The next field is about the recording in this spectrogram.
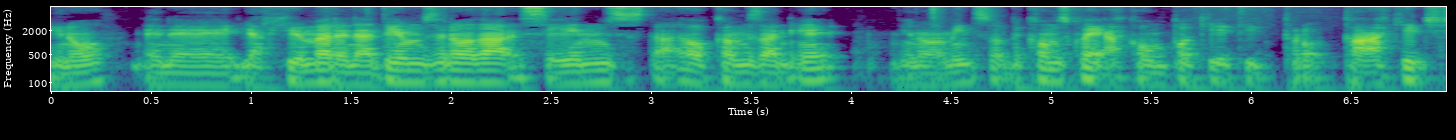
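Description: A man with a Scottish accent, fairly low-pitched with vocal fry and a bright, sharp tone, with ordinary pitch variation at a very fast pace. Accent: Scottish, Lanarkshire. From Scotland. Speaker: author. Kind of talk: school presentation talk. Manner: casual, conversational. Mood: warm, earnest. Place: home room. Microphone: phone near.

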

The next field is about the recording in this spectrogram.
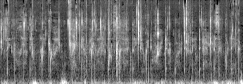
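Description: A woman whispers at a very fast pace, her loudness swinging widely from moment to moment. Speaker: ASMR creator. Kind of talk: novel reading. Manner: whispered. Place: home room. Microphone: studio mic.

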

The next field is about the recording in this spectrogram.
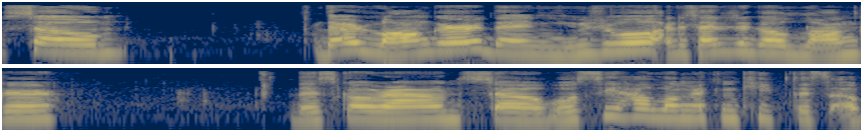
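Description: The sound is dry, with no echo. A woman speaks at a fairly slow pace. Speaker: vlogger. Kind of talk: casual vlog chat. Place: car. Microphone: phone near.

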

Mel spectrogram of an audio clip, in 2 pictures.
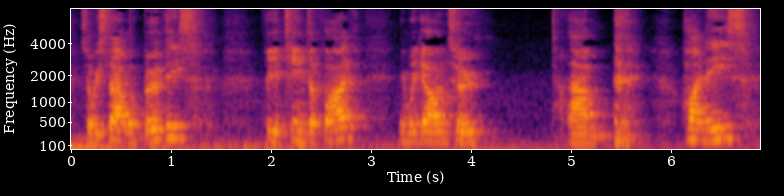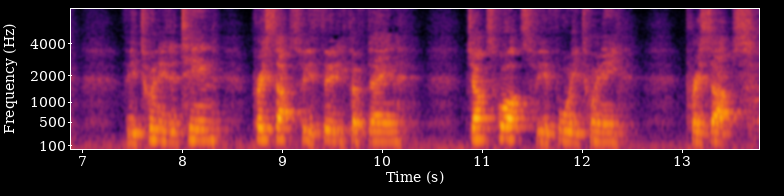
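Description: With audible room echo, a man talks in a high pitch at a moderate pace, leaving long, frequent pauses. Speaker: fitness instructor. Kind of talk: workout instruction. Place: garage.

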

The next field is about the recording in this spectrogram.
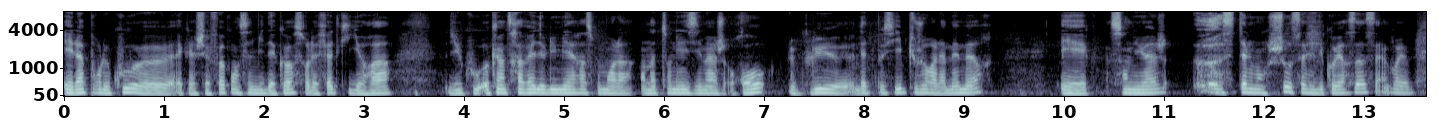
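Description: The man's dark, mellow voice moves at a fairly quick pace in a monotone, flat intonation. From Guadeloupe. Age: young. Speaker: animation film director. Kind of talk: interview. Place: hall.

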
